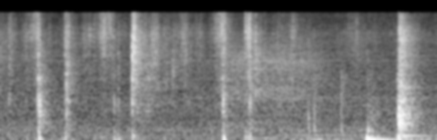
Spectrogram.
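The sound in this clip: Playing cards are shuffled and dealt for a Virgo reading, giving many crisp, irregular flicks and snaps. A few louder slaps stand out against a soft rustling between them, with no talk.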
